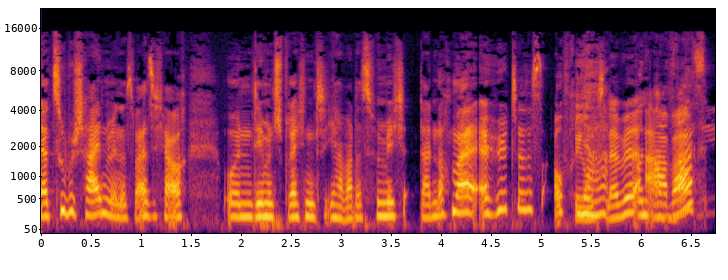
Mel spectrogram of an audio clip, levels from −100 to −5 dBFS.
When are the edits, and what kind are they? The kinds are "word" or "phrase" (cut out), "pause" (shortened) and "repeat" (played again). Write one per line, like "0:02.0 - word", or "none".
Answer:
0:02.1 - word
0:03.8 - word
